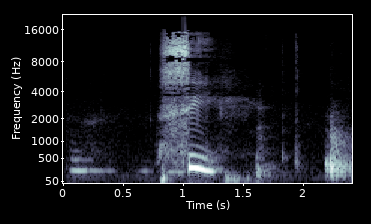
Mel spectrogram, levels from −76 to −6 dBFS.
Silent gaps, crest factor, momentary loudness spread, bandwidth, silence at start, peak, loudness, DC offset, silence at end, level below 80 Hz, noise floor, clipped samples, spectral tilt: none; 18 dB; 25 LU; 16.5 kHz; 0.1 s; 0 dBFS; -13 LUFS; under 0.1%; 0 s; -42 dBFS; -45 dBFS; under 0.1%; -3 dB/octave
